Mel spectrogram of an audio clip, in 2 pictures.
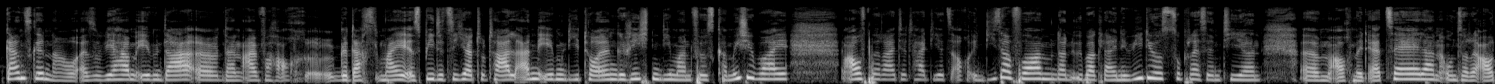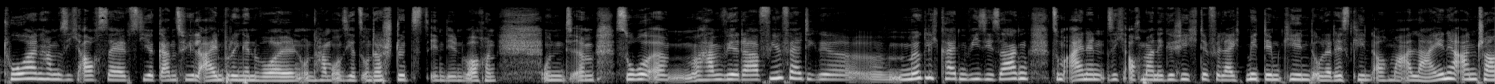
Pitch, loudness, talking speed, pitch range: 220 Hz, -19 LUFS, 185 wpm, 200-245 Hz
